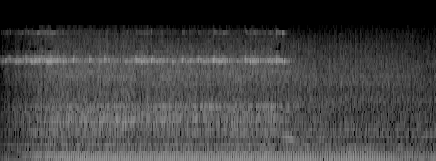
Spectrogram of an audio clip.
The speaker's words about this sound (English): The vicar sits on a lawnmower as she cuts the churchyard grass.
